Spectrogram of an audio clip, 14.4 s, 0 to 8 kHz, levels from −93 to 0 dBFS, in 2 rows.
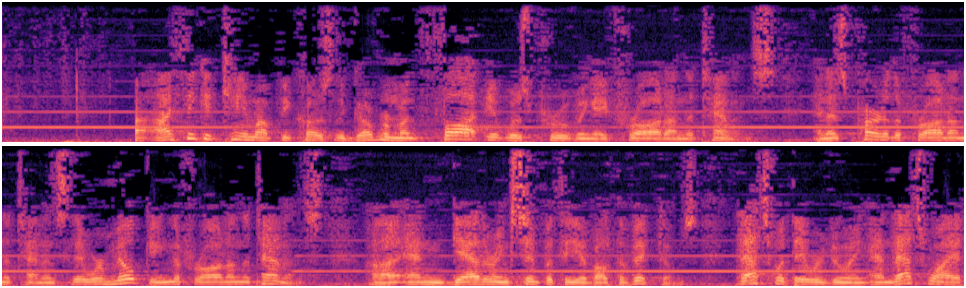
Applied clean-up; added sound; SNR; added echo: none; Wind instrument, woodwind instrument; 14 dB; none.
